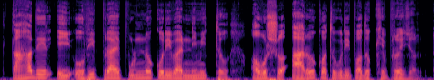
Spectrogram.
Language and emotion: Bengali, neutral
